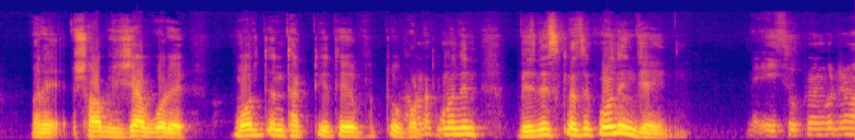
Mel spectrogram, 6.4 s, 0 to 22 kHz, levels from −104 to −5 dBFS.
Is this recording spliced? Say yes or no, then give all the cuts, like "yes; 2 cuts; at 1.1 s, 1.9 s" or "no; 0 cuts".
yes; 1 cut; at 3.3 s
